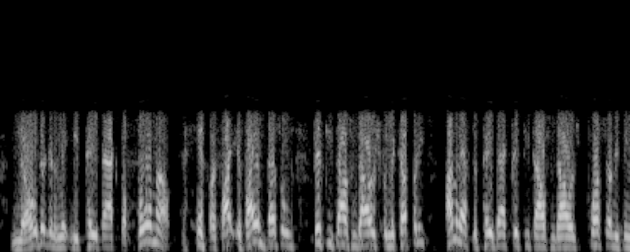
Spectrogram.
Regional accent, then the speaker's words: Houston, Texas, United States; And I'm originally from Houston, and I'm calling about this.

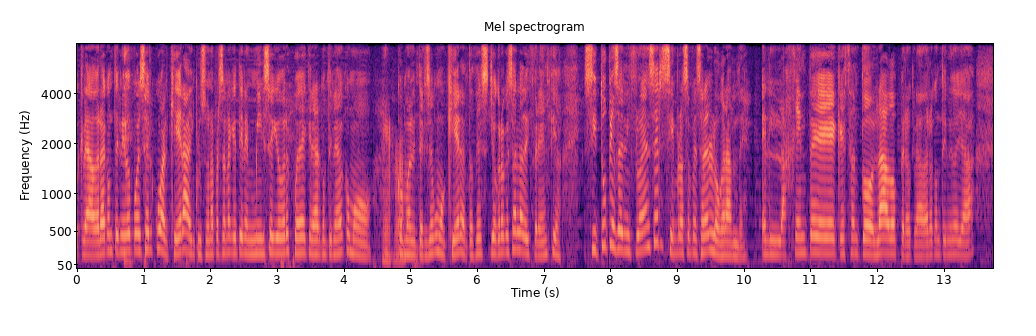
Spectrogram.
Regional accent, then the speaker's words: Málaga, Andalusia, Spain; accent: Málaga; now in Madrid, Spain; desde que llegué a Madrid, el acento de Madrid y el de Málaga se me está juntando. Porque es que yo no tengo el acento de Málaga súper, hiper, mega... Pero se nota que soy de Andalucía.

